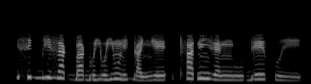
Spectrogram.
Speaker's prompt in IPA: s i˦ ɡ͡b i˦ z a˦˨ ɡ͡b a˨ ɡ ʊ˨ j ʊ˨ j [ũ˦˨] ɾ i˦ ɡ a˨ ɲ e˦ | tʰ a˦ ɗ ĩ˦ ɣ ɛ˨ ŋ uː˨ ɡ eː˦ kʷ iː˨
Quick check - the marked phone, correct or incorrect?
correct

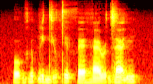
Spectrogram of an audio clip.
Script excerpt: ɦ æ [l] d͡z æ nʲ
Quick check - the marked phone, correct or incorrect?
incorrect: ɹ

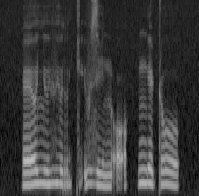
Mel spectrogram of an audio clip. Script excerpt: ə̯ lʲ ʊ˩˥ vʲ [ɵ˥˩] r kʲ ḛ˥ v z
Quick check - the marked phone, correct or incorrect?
incorrect: ʊ˥˩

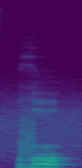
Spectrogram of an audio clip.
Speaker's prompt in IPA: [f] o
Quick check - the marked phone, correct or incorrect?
incorrect: v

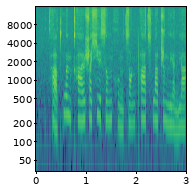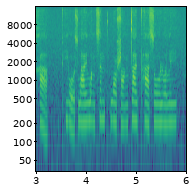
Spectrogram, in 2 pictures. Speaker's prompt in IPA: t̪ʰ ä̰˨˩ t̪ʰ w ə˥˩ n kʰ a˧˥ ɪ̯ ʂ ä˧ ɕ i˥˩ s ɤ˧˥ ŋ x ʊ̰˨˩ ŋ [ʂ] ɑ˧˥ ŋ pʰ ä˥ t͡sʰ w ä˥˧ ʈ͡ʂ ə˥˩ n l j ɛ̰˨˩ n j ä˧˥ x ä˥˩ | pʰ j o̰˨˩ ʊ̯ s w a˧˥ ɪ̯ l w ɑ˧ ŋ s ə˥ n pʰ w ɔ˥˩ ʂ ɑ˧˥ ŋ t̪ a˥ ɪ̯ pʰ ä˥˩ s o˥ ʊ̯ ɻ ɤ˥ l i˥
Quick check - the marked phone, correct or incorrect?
incorrect: t͡s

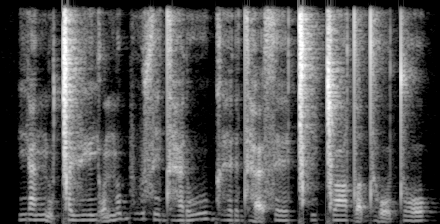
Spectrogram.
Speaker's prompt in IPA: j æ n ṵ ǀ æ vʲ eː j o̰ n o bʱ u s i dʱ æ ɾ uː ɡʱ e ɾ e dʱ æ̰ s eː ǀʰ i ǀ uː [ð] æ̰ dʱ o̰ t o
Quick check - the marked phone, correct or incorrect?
incorrect: dˤ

